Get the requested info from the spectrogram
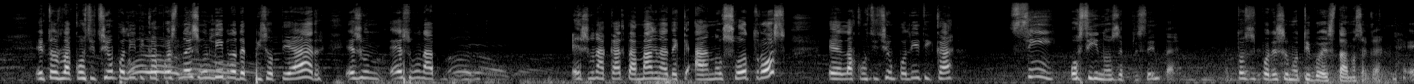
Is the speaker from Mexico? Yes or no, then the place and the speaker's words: no; Bolivia; Ya nosotros como mujeres bolivianas, defensores de nuestro territorio boliviano, estamos pues en una gran movilización.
